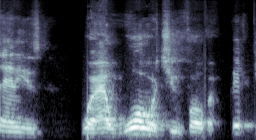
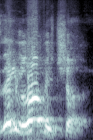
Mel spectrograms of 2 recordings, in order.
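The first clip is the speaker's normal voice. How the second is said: high loud outburst; 9 dB louder than usual. Real, not acted. Ranting that others stick together.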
